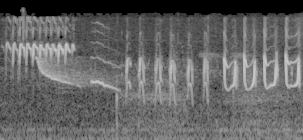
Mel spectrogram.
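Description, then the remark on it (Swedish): A wigeon's whistling call: a long, high whistle sliding downward, then a quick series of short, shrill whistled notes, clear with no talking. “Det här är en pipanka. Ett sånt här ljud?”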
